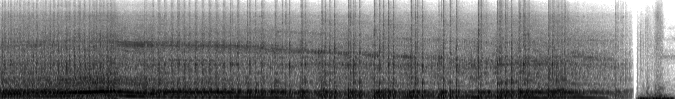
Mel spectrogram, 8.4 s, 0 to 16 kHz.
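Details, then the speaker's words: K24-swapped AWD Honda Civic before new cylinder head, even compression on all cylinders and valve lash checked: rough, uneven note with stumbling beats as revs rise and fall; misfire suspected to come from the cylinder head, not confirmed. "it just has that weird little it just doesn't sound right there's definitely a misfire in there and I think it's for sure something in the cylinder head"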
